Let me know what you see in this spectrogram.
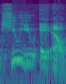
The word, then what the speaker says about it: qual: And the last one I got on the list is the L a lot of times is silent at the end of words in Portuguese. So the word qual is it's it's spelled Q U A L, but it's pronounced basically basically like qual.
